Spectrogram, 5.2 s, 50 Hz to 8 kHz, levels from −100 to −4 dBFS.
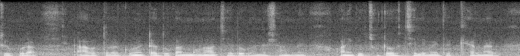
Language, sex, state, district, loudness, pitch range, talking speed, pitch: Bengali, male, Tripura, West Tripura, -18 LUFS, 115-120 Hz, 160 wpm, 115 Hz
